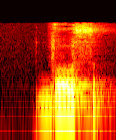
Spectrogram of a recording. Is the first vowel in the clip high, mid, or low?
mid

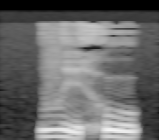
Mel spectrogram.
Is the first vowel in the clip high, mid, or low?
high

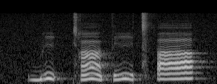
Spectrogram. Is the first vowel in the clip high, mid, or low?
high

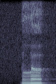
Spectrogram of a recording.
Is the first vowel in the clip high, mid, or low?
mid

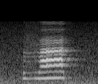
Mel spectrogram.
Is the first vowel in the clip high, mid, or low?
low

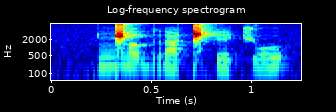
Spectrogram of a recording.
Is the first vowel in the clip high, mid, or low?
mid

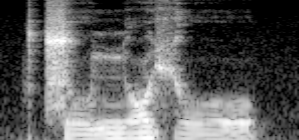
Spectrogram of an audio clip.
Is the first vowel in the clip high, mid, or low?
mid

